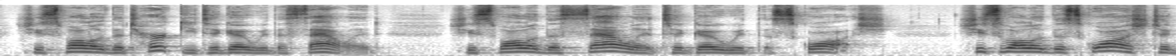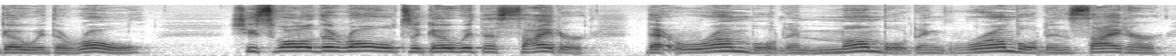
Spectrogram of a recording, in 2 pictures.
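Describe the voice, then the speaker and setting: Slow-paced woman reading a children's picture book. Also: mid-range voice. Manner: expressive sing-song reading, slow and deliberate. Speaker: kindergarten teacher reading aloud for children.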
